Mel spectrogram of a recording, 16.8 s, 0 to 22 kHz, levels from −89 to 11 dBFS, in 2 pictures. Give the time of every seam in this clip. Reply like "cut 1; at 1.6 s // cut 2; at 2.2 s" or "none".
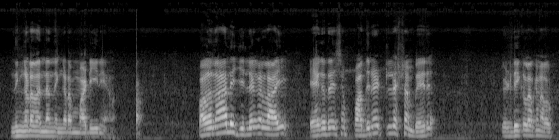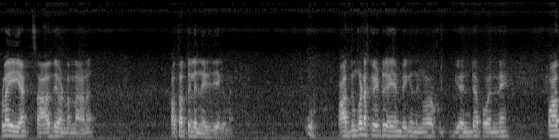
cut 1; at 2.0 s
